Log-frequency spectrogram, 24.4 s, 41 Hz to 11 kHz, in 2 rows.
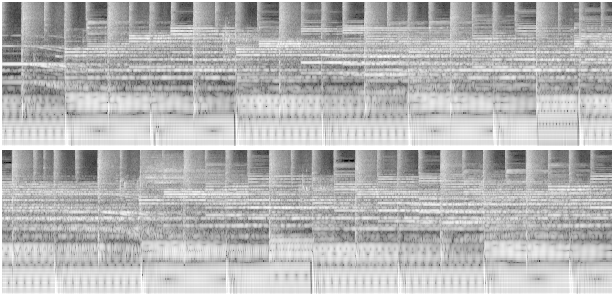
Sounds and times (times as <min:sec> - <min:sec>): Music: 0:00.0 - 0:24.4.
